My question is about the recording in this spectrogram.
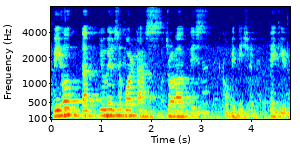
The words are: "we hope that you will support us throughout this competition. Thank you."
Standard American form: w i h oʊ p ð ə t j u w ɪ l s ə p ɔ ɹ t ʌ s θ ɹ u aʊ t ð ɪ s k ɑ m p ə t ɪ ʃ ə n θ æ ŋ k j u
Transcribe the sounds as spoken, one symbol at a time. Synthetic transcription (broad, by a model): w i h oʊ p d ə t j u w ɪ l s ə p ɔ ɹ t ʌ s t ɹ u aʊ t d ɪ s k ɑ m p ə t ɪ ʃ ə n t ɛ ŋ k j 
